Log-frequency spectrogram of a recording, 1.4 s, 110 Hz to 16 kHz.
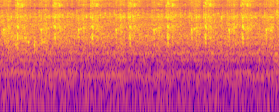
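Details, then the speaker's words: Mercedes E63 AMG M156 V8 after sitting 8 months, cold start idle: fast light ticking over engine rumble, hydraulic lifters slow to pump up, common on this motor. "right now I think we got some lifter noise. Pretty common on these cars, the M156, especially this motor. If it sits for a long time, the lifters need a little while to pump up."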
